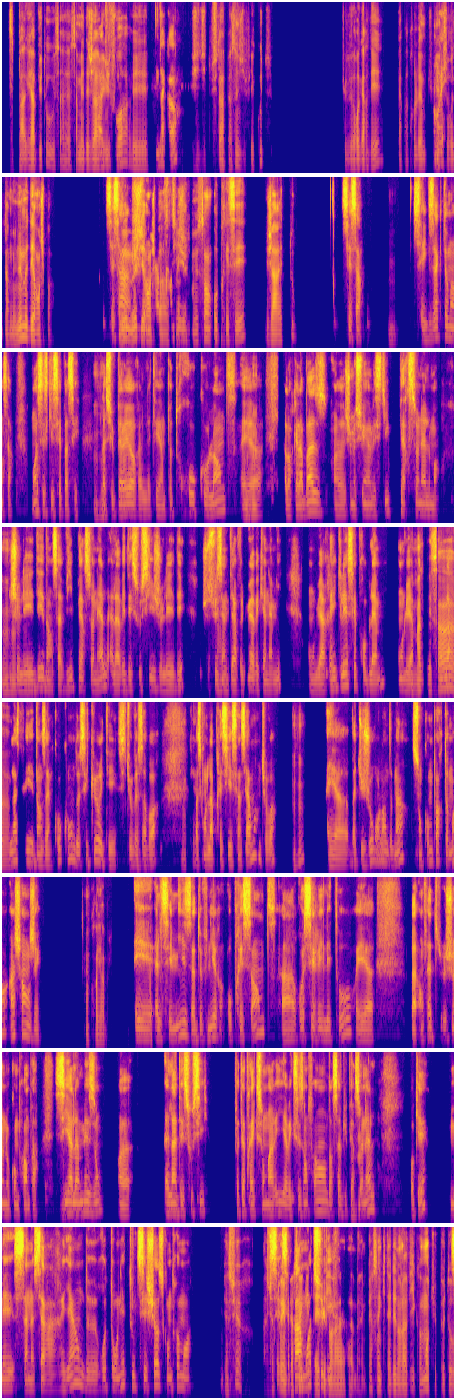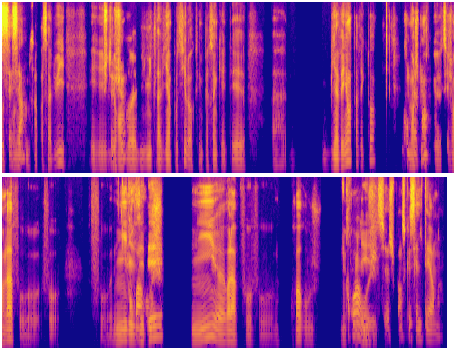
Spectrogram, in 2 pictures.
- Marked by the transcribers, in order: stressed: "pas"; laughing while speaking: "Ouais"; stressed: "mais"; tapping; stressed: "personnellement"; stressed: "rien"
- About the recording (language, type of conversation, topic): French, unstructured, Qu’est-ce qui te rend triste dans ta vie professionnelle ?
- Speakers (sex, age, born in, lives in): male, 30-34, France, France; male, 30-34, France, France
